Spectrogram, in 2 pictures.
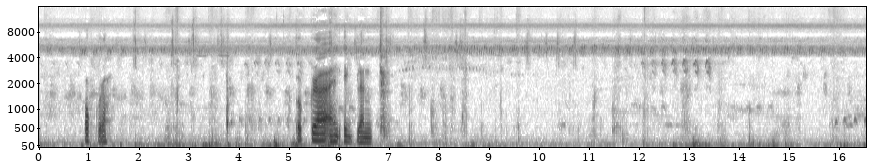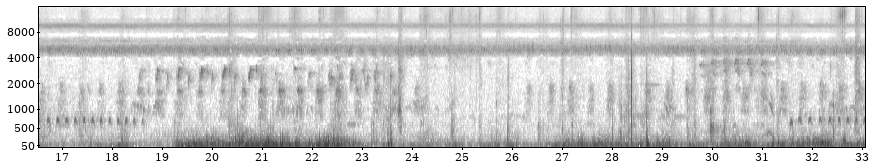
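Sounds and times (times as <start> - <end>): rapid repeated calls: 11.6 - 24.9, 26.2 - 33.0.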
